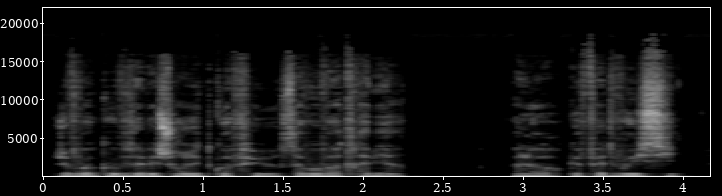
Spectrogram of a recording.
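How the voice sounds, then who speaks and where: A man's voice: mid-range voice, a little fast, mellow, breathy edge, voice pushed up, lightly acted. A man reading a tough police commissioner in an audiobook, speaking in a cutting, commanding tone. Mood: curt.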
